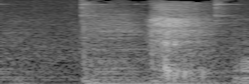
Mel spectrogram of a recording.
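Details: Dog with a cold and cough, isolated for suspected kennel cough caught from another dog: brief harsh, noisy burst, a gagging retch, over background music.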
